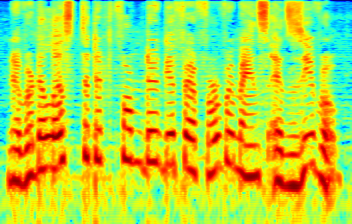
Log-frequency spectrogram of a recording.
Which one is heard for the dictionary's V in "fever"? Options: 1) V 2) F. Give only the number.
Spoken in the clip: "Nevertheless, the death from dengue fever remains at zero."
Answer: 2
